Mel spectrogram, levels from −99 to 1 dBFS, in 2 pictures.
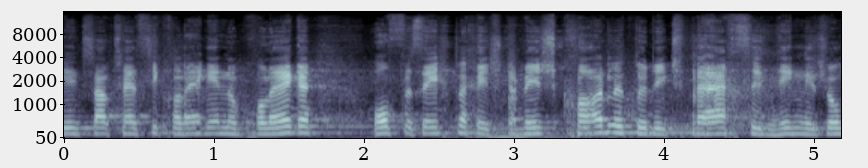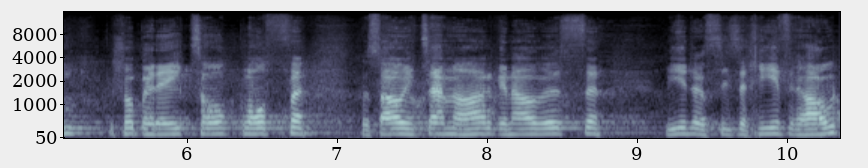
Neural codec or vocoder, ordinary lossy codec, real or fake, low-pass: codec, 44.1 kHz, 3.4 kbps, Pupu-Codec; none; fake; 14.4 kHz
